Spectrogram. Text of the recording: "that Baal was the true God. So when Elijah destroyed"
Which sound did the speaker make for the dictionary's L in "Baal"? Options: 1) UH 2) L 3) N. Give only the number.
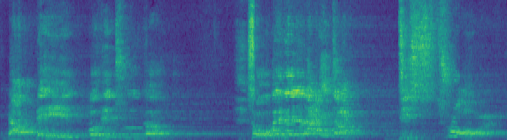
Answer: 3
